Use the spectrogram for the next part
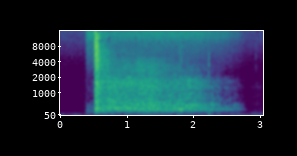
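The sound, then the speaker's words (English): A single loud rifle shot in a room, fired by Travis after he clicks the safety catch and raises the weapon: a sharp crack that swells into a deep, rolling rumble, fading slowly over about two seconds. No voices. “He heard Travis shift his rifle, click the safety catch, and raise the weapon. There was a sound of thunder.”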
